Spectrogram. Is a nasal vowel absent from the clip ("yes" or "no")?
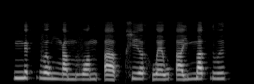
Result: yes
